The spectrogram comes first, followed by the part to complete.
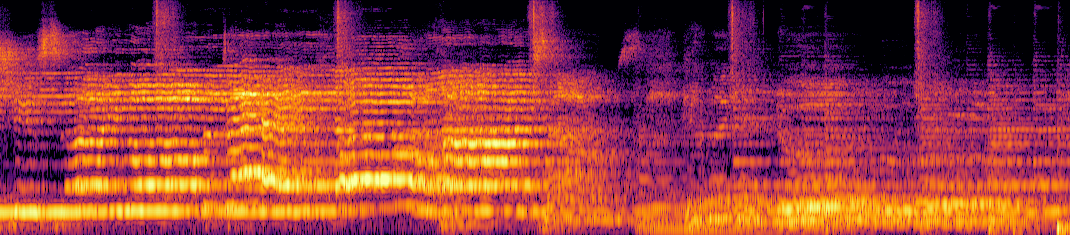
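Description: Two women singing a traditional British folk song in harmony, holding long notes, over strummed acoustic guitar and fiddle.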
